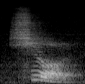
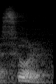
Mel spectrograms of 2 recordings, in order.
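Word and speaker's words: שאול: 본문에서 무덤이라고 번역된 히브리어는요, 히브리어 발음으로 시올, 스올입니다. 스올. 스올은 성경에서 무덤, 구덩이, 지옥으로 번역이 되었습니다.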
